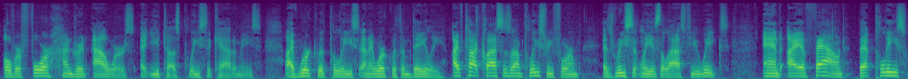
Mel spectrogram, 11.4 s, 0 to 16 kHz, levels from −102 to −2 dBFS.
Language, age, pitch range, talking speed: English, 50-69, 125-155 Hz, 190 wpm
